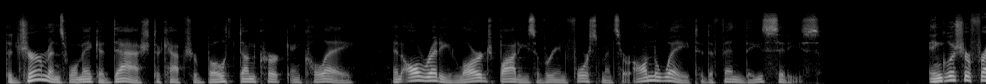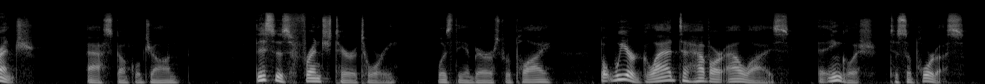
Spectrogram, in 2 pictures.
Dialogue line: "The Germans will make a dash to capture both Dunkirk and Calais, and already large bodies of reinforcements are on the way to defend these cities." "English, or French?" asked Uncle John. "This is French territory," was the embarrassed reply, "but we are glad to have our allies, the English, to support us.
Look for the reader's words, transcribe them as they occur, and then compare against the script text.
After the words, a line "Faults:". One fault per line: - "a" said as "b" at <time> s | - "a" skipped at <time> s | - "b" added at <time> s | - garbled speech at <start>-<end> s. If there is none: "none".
"The Germans will make a dash to capture both Dunkirk and Calais, and already large bodies of reinforcements are on the way to defend these cities." "English, or French?" asked Uncle John. "This is French territory," was the embarrassed reply, "but we are glad to have our allies, the English, to support us.
Faults:
none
